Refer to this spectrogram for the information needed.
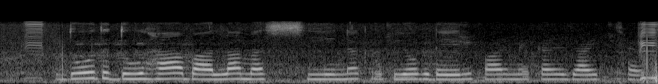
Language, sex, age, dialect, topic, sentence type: Maithili, female, 18-24, Southern/Standard, agriculture, statement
